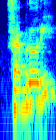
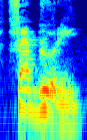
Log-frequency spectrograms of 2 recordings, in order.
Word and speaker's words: February: It is often quoted February, yeah? See, the right pronunciation of this word goes February. It goes February.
